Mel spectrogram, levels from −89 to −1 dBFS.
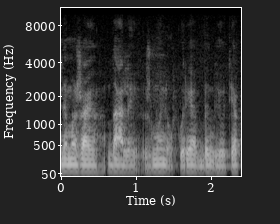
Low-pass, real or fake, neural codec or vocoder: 9.9 kHz; real; none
